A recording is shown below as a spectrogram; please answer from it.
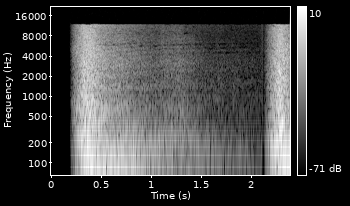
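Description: A whoosh sound effect with a deep rumble under it. It starts suddenly about a fifth of a second in, sweeps downward in pitch and fades away over about a second and a half.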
